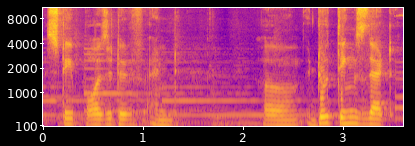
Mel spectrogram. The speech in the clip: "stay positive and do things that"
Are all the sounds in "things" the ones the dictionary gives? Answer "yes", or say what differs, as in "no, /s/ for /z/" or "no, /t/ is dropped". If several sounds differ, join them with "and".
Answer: no, /t/ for /θ/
